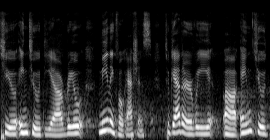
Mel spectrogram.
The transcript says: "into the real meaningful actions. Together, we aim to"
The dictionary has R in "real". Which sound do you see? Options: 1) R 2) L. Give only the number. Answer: 1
